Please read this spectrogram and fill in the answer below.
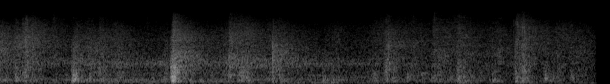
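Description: Hands and bare feet padding on a training mat during a wheelbarrow walk: a string of soft, irregular thumps, the loudest about two seconds in.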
